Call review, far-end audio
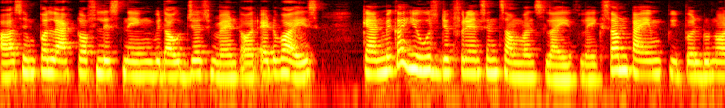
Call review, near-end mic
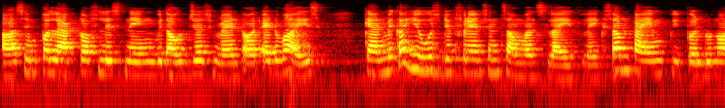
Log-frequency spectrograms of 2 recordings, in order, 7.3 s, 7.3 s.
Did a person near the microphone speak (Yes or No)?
No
